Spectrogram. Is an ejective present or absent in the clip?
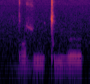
absent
